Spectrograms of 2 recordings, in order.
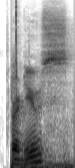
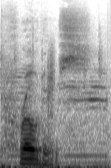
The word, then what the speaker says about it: produce: Now for this next one, the difference in pronunciation is very slight, so pay close attention. Listen carefully and my words will shape images as clear as any TV show. Produce and produce.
